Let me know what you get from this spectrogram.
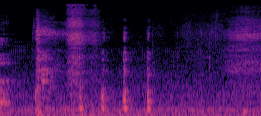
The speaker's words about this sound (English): Hold on, I can't stop burping. Hold on, I'm dying. Gross. I drank Dr. Pepper with lunch, and now it's all coming back to me.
